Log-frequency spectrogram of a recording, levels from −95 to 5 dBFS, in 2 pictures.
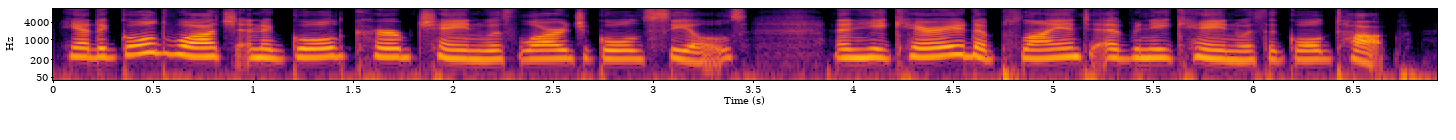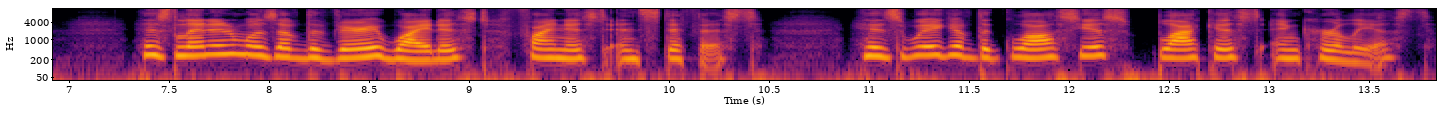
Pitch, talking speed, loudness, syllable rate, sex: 240 Hz, 185 wpm, -18 LUFS, 4.6 syllables/s, female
